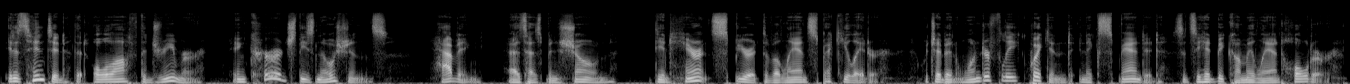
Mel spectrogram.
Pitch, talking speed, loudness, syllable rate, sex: 115 Hz, 155 wpm, -22 LUFS, 5.4 syllables/s, male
